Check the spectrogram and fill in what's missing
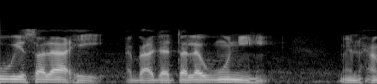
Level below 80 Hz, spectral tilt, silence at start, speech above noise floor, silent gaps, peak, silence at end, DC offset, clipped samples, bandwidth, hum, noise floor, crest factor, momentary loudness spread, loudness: -50 dBFS; -7.5 dB/octave; 0 s; 27 dB; none; -2 dBFS; 0 s; under 0.1%; under 0.1%; 5.4 kHz; none; -48 dBFS; 20 dB; 15 LU; -22 LUFS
